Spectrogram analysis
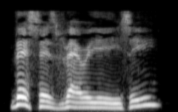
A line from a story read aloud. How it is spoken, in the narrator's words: Malfoy drawled loud enough for Harry to hear him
